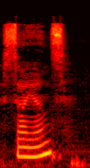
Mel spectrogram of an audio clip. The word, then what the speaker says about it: science: SC and so on so we don't pronounce the letter C we read the word as if it's not there let's read the examples we have these words scissors send science crescent descend ascend and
